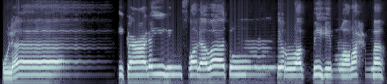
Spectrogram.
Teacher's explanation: کیونکہ لام کے اوپر کھڑی حرکت بھی ہے اور مد متصل بھی، تو اس کی وجہ سے یہاں پر اولئک کی جو لام ہے اسے لمبا کیا جائے گا۔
